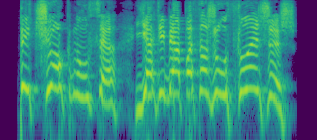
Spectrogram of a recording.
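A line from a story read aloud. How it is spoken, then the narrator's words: Shouted, voice breaking. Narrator (Russian): крикнула уже срывающимся голосом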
